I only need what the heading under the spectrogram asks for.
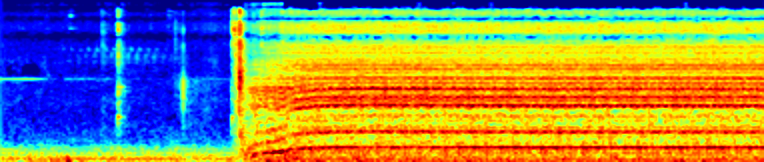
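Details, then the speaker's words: Motorhome engine, cold after sitting a couple days, usually sticks with white smoke: long crank, catches at about two seconds, settles into steady but slightly uneven cold idle; possible exhaust leak noted; hard cold start, rough running. "What you're about to watch is probably the hardest cold start I've ever had to do."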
